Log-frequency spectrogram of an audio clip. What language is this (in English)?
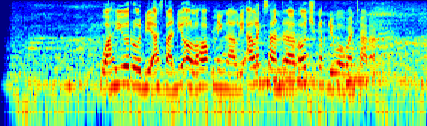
Sundanese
